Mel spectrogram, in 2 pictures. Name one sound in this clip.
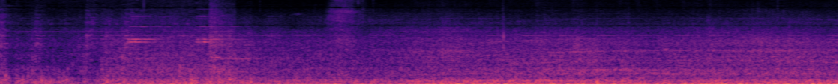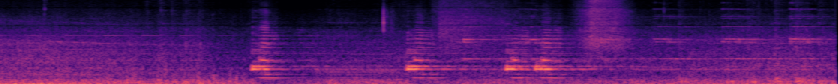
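A diesel locomotive engine rumbles deeply as it approaches.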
